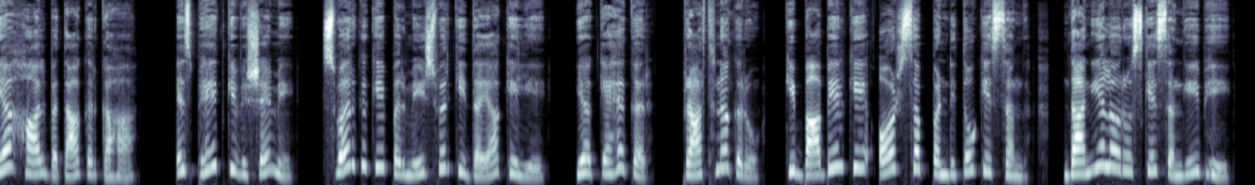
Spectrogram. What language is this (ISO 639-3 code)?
hin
